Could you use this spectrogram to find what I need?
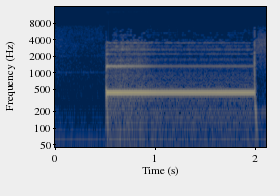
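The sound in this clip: A mobile phone's ring tone sounds as the phone is called again: a single steady mid-pitched electronic tone lasting about one and a half seconds, starting and stopping abruptly.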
